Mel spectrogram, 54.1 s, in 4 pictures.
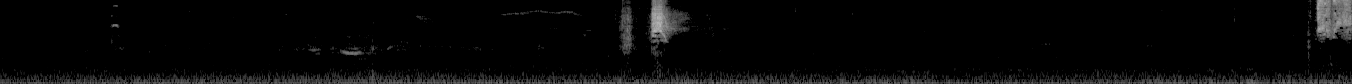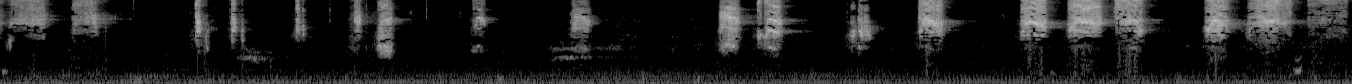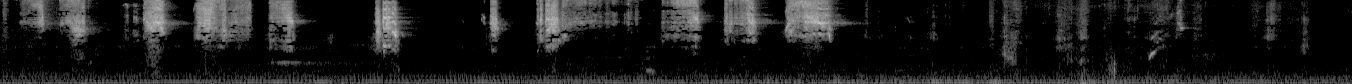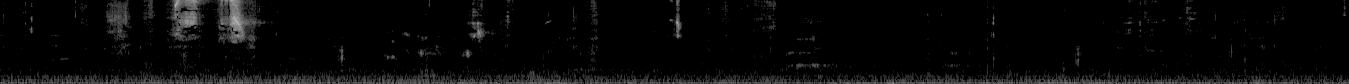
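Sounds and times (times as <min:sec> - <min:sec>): bird chirping: 0:01.1 - 0:07.4, 0:13.1 - 0:19.9, 0:20.6 - 0:36.4, 0:37.0 - 0:39.9, 0:40.8 - 0:46.6.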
